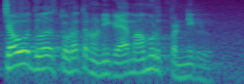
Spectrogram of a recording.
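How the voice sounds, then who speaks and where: Casting: male preacher, fairly high voice, lively storytelling, hall reverb. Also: fast. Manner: lively, questions the audience, playful asides. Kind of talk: devotional storytelling sermon.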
